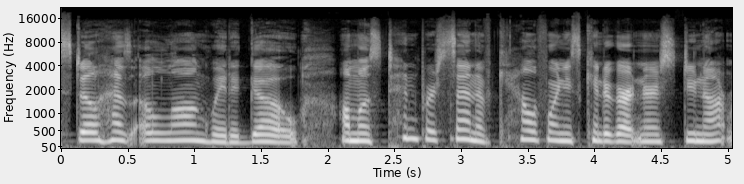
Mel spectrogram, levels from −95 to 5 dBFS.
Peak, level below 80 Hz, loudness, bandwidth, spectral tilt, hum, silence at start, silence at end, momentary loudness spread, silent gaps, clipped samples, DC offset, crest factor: 0 dBFS; -48 dBFS; -15 LUFS; 13.5 kHz; -5 dB/octave; none; 0 s; 0 s; 5 LU; none; under 0.1%; under 0.1%; 14 dB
